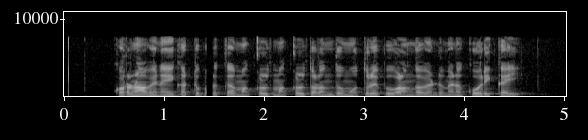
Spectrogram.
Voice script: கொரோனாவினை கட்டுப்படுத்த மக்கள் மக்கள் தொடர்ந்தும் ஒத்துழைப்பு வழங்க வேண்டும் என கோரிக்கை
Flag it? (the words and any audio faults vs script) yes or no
yes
